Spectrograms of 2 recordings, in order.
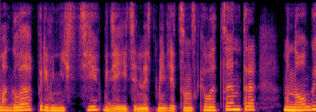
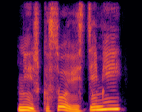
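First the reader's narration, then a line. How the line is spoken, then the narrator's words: Frowning husband's grumble. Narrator (Russian): Сведя брови на переносице, проворчал муж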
